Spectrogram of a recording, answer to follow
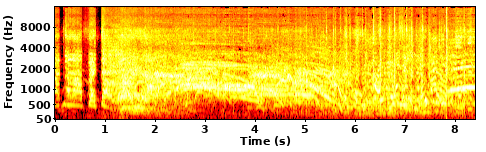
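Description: A football team performing a haka: two short shouted calls, then many voices shouting together without a break, with many sharp smacks in the second half, typical of hands slapping chests and thighs.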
